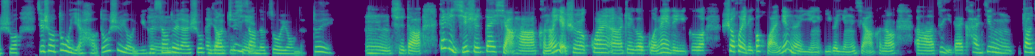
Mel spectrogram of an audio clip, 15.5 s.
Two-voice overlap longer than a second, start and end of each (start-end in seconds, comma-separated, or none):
2.2-3.9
